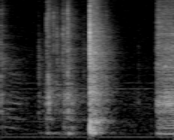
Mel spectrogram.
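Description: A button clicks on a coffee machine.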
